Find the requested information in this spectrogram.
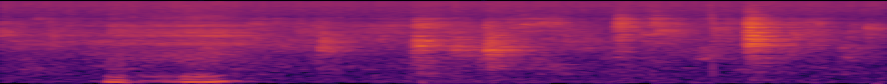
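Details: Pet dog snoring loudly while asleep, loud enough to wake the owner at night: short low rumbling snorts with a few fainter breathy noises after.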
